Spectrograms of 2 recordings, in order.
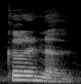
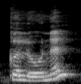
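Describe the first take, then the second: First: The word is said with an R, 'kernel'. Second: The word is said with an L, 'co-lo-nel'. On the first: The speaker calls it right. "इसे कर्नल कहते हैं" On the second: The speaker calls it wrong. "कलोनल नहीं है"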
